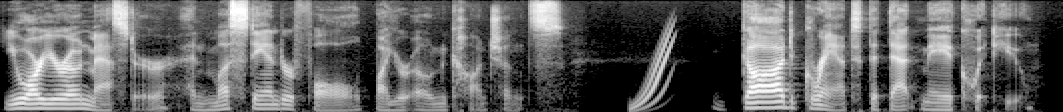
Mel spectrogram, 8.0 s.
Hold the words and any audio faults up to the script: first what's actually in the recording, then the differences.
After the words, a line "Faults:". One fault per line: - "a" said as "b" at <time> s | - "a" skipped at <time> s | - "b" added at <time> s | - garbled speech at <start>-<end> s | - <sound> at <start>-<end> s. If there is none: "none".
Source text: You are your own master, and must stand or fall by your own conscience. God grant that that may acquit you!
You are your own master, and must stand or fall by your own conscience. God grant that that may acquit you!
Faults:
- chirp at 4.7-5.1 s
